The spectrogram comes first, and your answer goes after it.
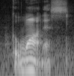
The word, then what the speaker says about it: Gowanus: the namesake it's pronounced gowanus with an emphasis on the middle syllable gowanus today is synonymous with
